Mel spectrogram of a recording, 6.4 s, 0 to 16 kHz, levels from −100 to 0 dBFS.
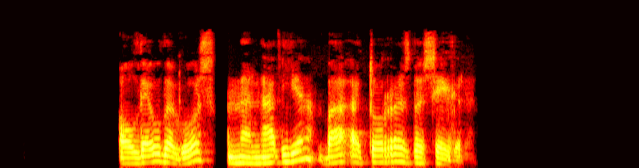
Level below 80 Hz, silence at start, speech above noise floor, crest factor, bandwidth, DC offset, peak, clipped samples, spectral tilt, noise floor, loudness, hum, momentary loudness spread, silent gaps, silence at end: -60 dBFS; 1.2 s; over 72 dB; 18 dB; 8 kHz; under 0.1%; -2 dBFS; under 0.1%; -6.5 dB/octave; under -90 dBFS; -19 LUFS; none; 5 LU; 2.16-2.27 s; 1.75 s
